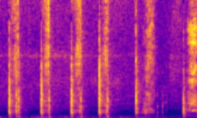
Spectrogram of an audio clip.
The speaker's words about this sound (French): Tu coupes un oignon, tu le coupes en dés, tu viens avec les aromates.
